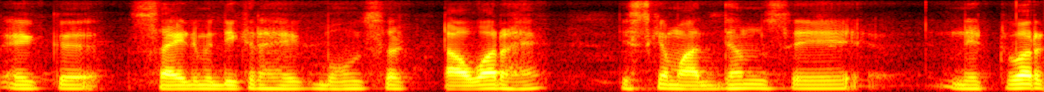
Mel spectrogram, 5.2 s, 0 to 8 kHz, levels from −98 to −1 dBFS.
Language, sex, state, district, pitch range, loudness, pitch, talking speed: Hindi, male, Chhattisgarh, Rajnandgaon, 120-125 Hz, -21 LUFS, 125 Hz, 170 wpm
